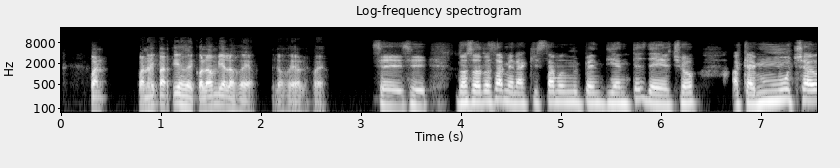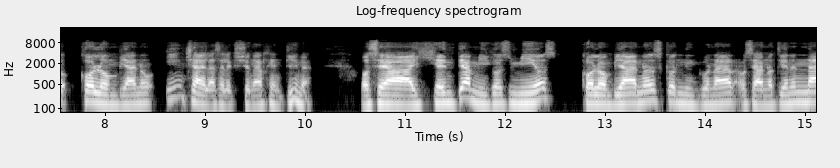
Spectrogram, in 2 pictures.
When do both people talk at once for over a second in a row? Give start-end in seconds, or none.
none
